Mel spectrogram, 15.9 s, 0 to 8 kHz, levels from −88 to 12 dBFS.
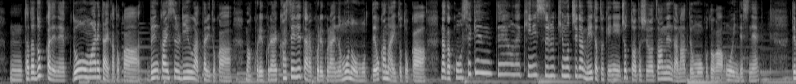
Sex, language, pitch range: female, Japanese, 150-210 Hz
